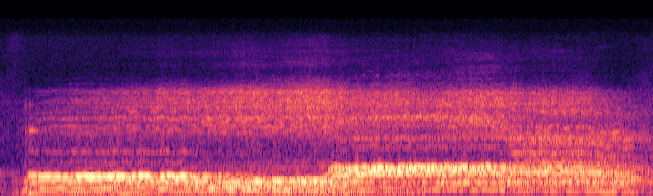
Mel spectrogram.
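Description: A choir singing long held chords. A new phrase begins just after the start, and about three seconds in the voices move up to a higher chord and hold it.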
